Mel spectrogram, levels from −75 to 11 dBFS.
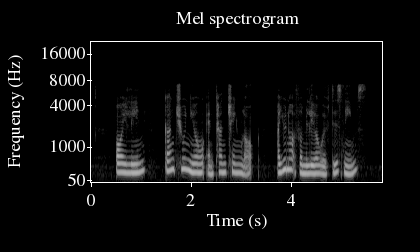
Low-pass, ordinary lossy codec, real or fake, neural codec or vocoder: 7.2 kHz; none; real; none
